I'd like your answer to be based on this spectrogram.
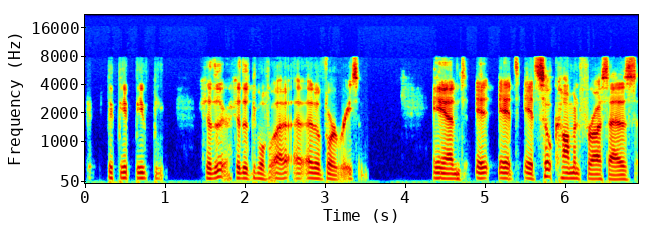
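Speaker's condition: Stuttering; disfluencies may sound like audio buffering; repeated sounds

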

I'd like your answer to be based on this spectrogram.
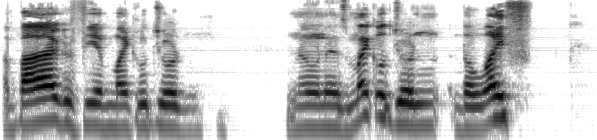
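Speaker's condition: Cerebral palsy; uses power wheelchair

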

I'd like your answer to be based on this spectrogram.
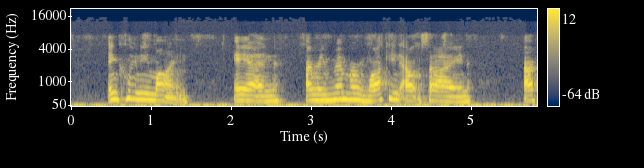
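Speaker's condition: ALS; used amplifier much of the time to be heard

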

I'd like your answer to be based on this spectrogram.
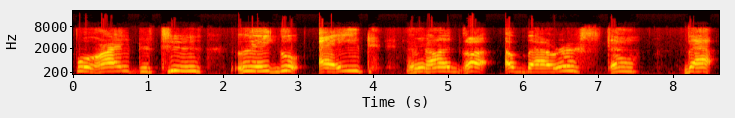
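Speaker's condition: Cerebral palsy; uses a power chair

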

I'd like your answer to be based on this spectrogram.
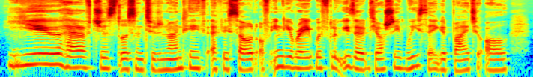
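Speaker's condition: No condition

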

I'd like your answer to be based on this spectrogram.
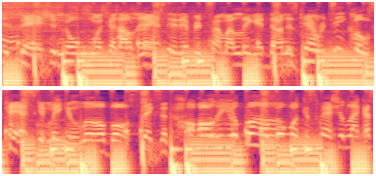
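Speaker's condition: No condition

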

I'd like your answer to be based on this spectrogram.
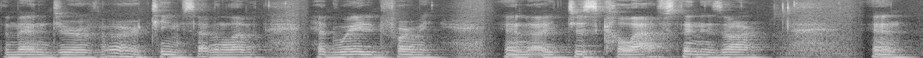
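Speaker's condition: Parkinson's disease; degenerative nervous system disorder, about 18 years since diagnosis; still cycling, balance problems, reduced control of body functions, tasks take much longer

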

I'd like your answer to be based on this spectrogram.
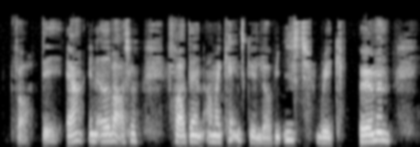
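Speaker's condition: No condition

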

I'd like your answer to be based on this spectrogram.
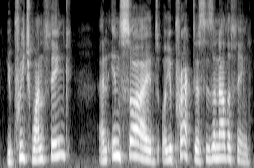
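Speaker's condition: No condition

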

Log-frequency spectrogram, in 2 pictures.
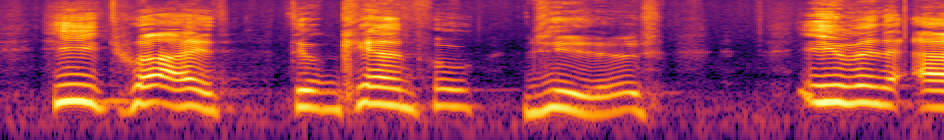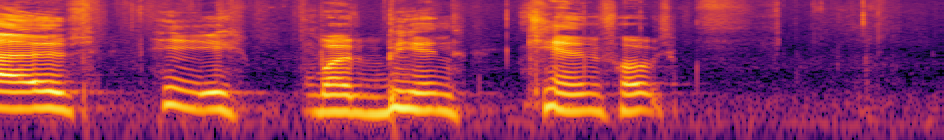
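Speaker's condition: Cerebral palsy; birth oxygen loss

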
